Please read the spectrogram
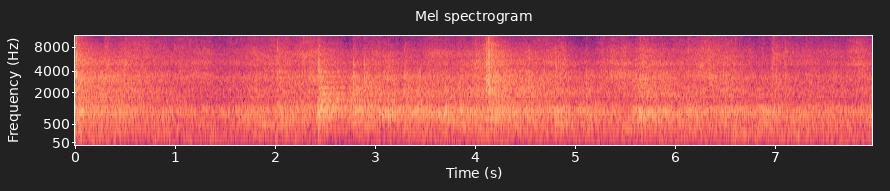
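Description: Ice hockey play in a rink: skate blades scraping the ice over a steady rink noise, with sharp knocks of sticks and puck about two and a half and four seconds in.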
